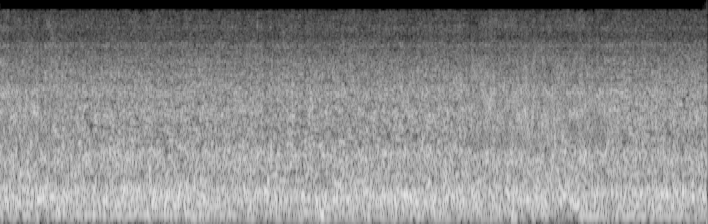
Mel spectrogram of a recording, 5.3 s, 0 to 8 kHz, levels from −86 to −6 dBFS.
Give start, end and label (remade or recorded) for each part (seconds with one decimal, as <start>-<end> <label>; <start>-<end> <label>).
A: 0.0-0.4 remade; 0.4-3.5 recorded; 3.5-4.6 remade; 4.6-5.3 recorded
